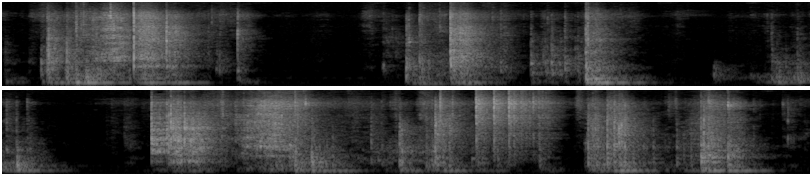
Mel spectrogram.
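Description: Plastic induction cooktop case being handled on a workbench: knocks and scrapes as the unit is turned over, its case screws worked with a screwdriver and the cover lifted off, in several separate bursts.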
